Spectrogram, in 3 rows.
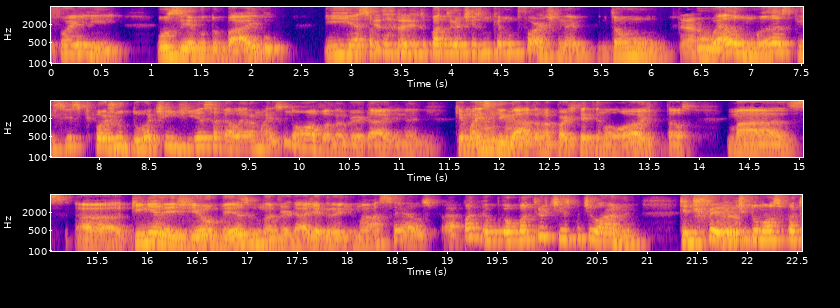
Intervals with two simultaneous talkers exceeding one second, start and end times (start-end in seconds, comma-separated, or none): none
